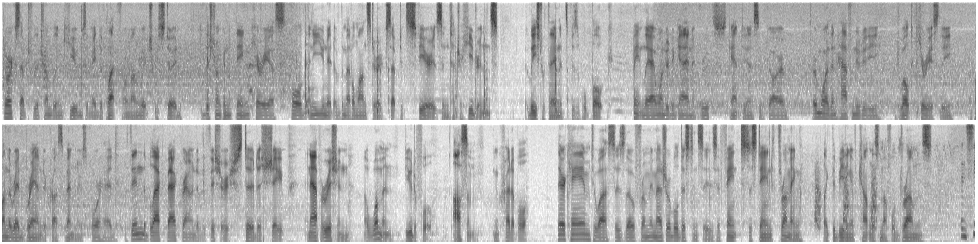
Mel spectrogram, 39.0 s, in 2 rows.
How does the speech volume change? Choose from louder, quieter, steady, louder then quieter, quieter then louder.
steady.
